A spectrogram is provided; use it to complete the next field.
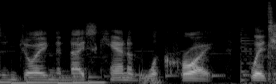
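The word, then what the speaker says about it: LaCroix: a nice can of Lucroy which he doesn't know how to pronounce because he he says it leak Roy in leak erosion again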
